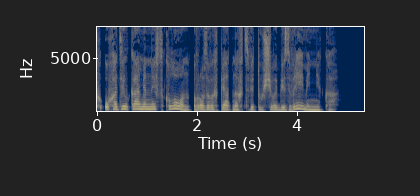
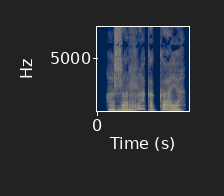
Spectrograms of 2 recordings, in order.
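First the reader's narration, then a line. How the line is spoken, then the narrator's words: Grumbled. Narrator (Russian): буркнул Альберт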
